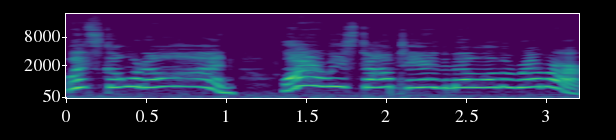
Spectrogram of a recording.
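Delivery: very high, shouted yell. Retelling being on a boat stopped mid-river, retelling a yell. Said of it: "So I'm yelling".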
